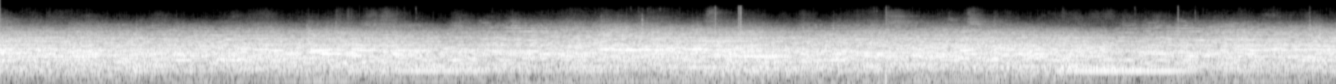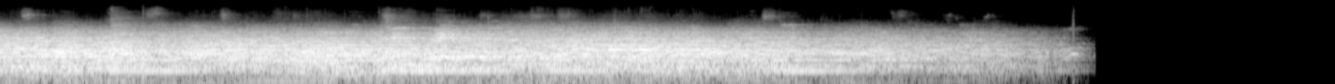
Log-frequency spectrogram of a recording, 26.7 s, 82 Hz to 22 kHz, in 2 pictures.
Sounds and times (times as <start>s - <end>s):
Speech: 17.1s - 19.2s, 20.8s - 21.6s, 22.2s - 24.3s.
